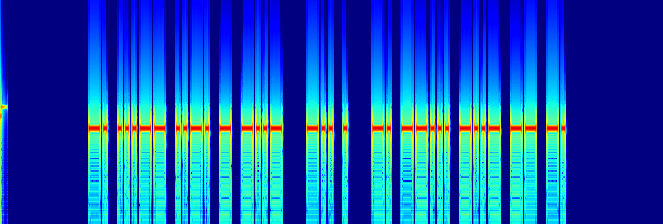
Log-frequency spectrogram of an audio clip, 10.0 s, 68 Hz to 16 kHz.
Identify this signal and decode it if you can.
Morse code, heard as a keyed tone, about 21 wpm, 700 Hz. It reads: N3FTX DE N7XMN
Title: USA Callsign DE Callsign - 5 Characters - 22wpm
